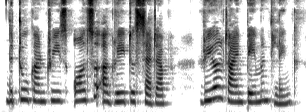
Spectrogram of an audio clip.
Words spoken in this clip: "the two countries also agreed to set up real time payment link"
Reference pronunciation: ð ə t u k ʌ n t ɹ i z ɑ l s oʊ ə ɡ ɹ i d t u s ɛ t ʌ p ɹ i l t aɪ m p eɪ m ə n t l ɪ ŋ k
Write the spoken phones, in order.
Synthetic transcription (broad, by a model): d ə t u k ʌ n t ɹ i z ɑ l s oʊ ə ɡ ɹ i d t u s ɛ t ʌ p ɹ i l t aɪ m p eɪ m ə n t l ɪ ŋ k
